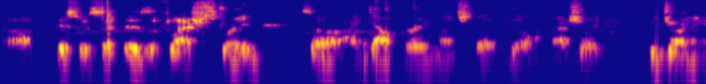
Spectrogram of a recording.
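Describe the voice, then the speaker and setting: A man's voice: lowish voice, a little hiss or hum, low-quality recording. A middle-aged man hosting a casual livestream, rambling in an easygoing way with lots of fillers and restarts. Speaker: livestream host and musician.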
